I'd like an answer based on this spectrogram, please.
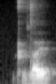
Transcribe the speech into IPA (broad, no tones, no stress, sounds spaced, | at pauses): ʈʰ ṳ d ɜ ɪ̯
